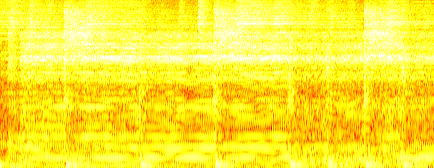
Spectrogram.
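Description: Electric guitar tuned to an open chord, strummed so that one chord rings out, over a repeating electronic drum beat.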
